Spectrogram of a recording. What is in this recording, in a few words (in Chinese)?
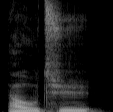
"dou3chiu1", 玉環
